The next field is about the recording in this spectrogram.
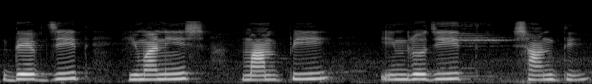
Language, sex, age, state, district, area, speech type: Bengali, female, 18-30, West Bengal, Kolkata, urban, spontaneous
